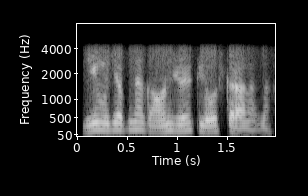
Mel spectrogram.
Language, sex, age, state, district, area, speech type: Urdu, male, 18-30, Delhi, East Delhi, urban, conversation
